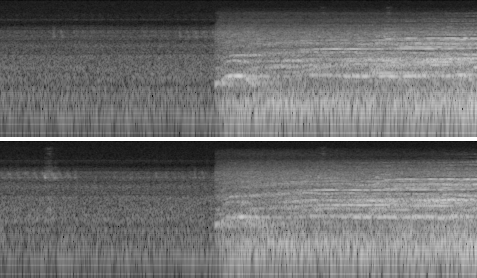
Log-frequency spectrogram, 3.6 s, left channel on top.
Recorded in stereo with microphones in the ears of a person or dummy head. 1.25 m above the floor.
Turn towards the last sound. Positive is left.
turn(degrees=-65)  # may be behind; listen again after turning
